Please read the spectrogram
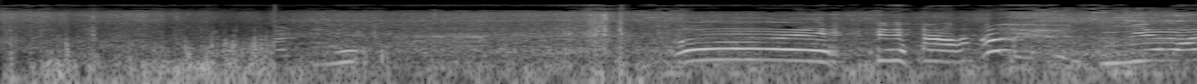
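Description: Wind buffeting the microphone, a dense low rumble throughout. A voice calls out about halfway through, one long held call followed by a few short sounds.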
